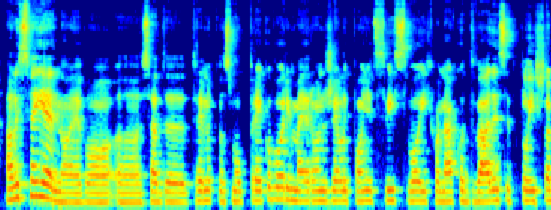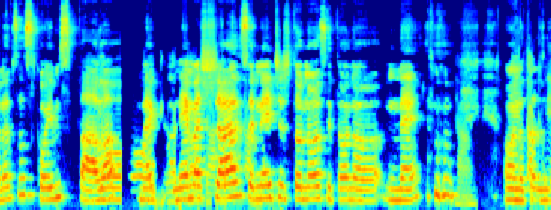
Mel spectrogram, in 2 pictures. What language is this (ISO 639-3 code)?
hrv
